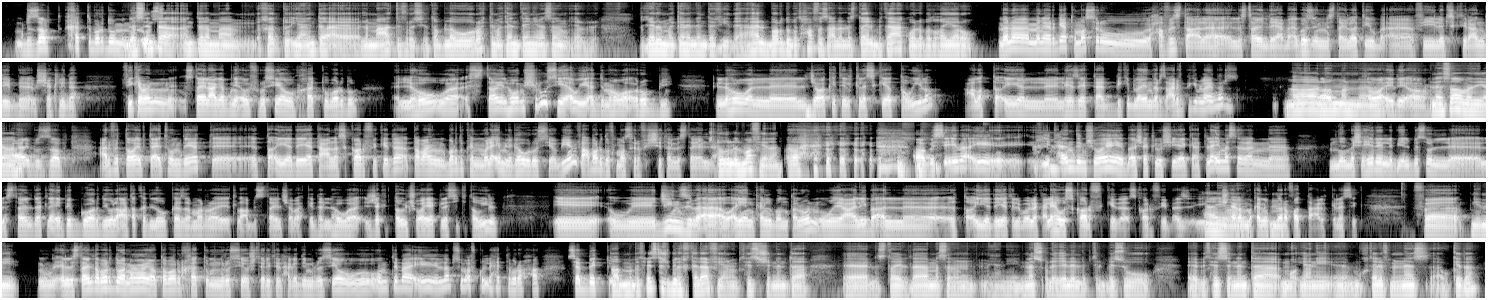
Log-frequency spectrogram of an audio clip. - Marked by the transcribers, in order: static; in English: "الstyle"; in English: "الstyle"; in English: "ستايلاتي"; in English: "style"; in English: "style"; in English: "scarf"; in English: "الstyle"; laughing while speaking: "آه"; laugh; tapping; in English: "الstyle"; in English: "بstyle"; in English: "وscarf"; in English: "scarf"; in English: "الstyle"; in English: "الstyle"
- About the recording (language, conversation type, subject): Arabic, podcast, إزاي تعرف إن ستايلك بقى ناضج ومتماسك؟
